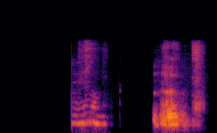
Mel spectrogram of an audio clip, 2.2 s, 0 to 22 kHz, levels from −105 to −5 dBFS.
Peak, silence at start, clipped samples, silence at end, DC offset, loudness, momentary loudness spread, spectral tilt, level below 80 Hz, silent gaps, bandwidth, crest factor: -20 dBFS; 0.7 s; under 0.1%; 0.15 s; under 0.1%; -40 LUFS; 18 LU; -5.5 dB/octave; -76 dBFS; 1.15-1.52 s; 7.4 kHz; 22 dB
